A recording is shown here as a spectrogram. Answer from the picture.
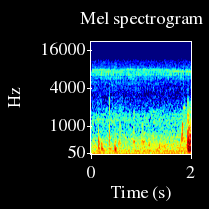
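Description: Hushed bowling-centre room tone with a few faint short knocks during a bowler's approach, and a sharper knock right at the end.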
